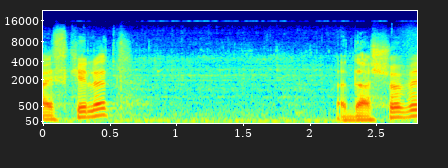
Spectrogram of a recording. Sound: gentle sizzle

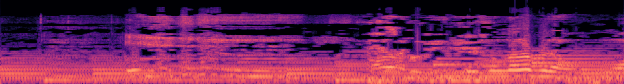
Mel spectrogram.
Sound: laughing

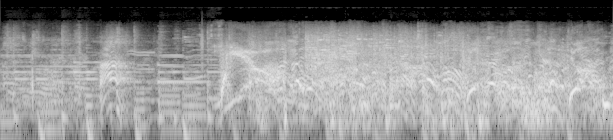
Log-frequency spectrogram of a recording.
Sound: glass crashing; crowd commotion

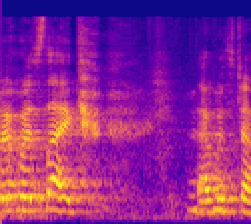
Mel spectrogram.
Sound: trustees laughing

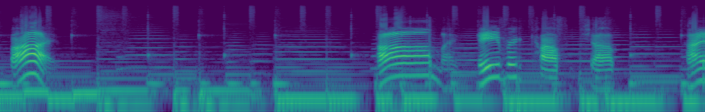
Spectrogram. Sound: excited

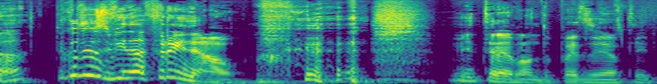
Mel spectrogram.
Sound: laughter

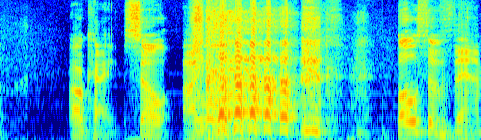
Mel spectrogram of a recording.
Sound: laughs

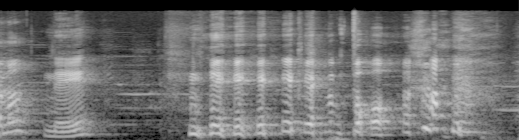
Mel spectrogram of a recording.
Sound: laughs

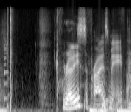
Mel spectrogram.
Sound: upbeat music; wax strip pops

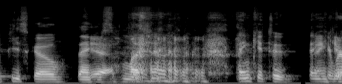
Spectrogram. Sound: group laughs

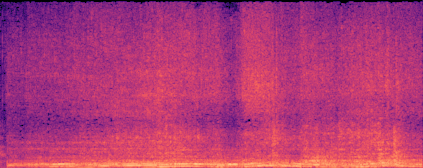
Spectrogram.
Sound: engine revs

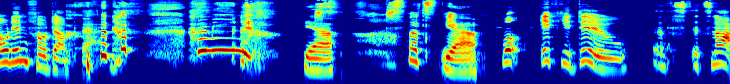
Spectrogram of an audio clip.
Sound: laughs

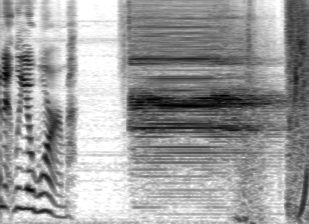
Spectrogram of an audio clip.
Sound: buzzing

